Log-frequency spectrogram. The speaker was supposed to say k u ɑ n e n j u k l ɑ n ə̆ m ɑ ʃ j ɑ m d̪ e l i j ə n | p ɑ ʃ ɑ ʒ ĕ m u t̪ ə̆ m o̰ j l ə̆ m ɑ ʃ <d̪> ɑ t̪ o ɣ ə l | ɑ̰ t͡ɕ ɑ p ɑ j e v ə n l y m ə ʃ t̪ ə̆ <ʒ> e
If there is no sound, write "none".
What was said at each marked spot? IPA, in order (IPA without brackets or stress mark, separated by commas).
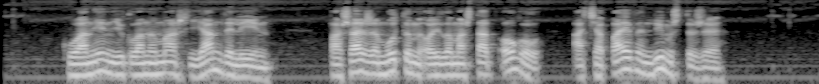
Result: t̪, ʒ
